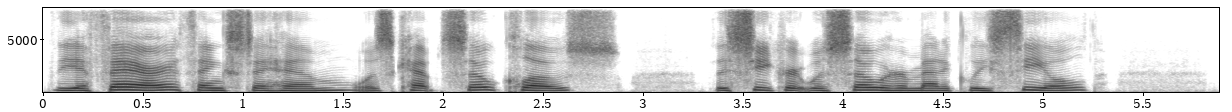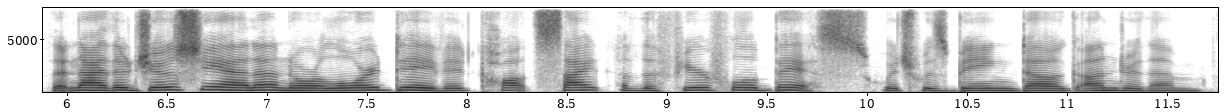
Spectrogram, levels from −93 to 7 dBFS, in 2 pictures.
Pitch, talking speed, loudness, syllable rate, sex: 220 Hz, 170 wpm, -18 LUFS, 4.6 syllables/s, female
